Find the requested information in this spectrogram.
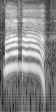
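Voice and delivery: high, loud call across a distance; hollering shout. A narrator's reading. Boy calls his mama up the hillside, shouting. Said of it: "I shouted".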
